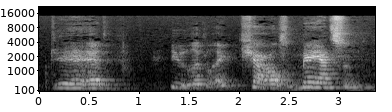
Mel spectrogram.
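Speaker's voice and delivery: high, loud imitation of the son; son's voice. Quoting his son at the rim, in a high loud voice. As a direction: pitch it way up like the shocked son. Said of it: "he saw me and he says".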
